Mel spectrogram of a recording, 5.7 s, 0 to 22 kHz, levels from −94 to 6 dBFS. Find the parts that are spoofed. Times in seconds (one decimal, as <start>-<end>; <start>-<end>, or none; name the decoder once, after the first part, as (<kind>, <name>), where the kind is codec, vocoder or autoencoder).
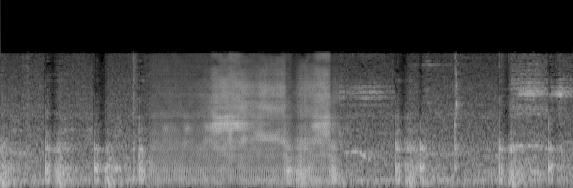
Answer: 1.5-3.4 (vocoder, Vocos)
